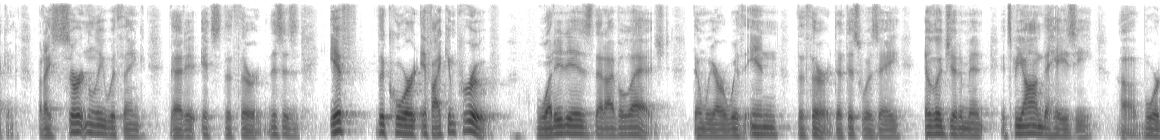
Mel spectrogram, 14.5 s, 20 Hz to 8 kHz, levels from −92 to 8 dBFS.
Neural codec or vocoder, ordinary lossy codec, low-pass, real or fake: none; AAC, 48 kbps; 7.2 kHz; real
